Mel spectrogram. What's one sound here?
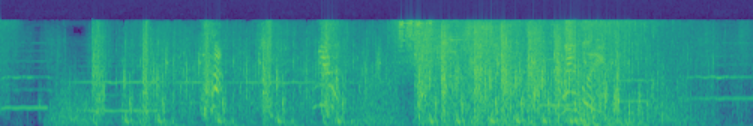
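A sword swishes and strikes against rock.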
